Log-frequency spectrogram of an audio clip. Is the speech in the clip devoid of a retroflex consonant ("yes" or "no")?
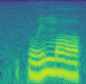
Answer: yes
